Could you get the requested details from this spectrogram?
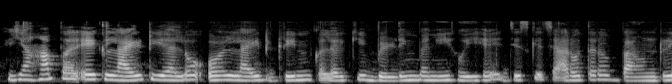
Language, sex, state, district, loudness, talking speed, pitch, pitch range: Hindi, female, Odisha, Sambalpur, -18 LUFS, 170 wpm, 200 Hz, 190-215 Hz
